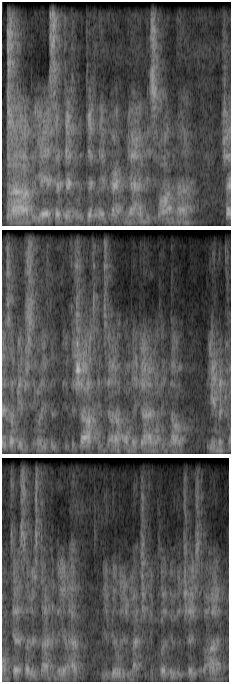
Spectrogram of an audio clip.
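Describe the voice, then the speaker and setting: A man's voice: lowish voice, fairly even intonation. A man hosting a casual sports chat, laid-back and fond of saying mate. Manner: quick, laid-back, says mate a lot. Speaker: sports podcast host. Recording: roomy, distant mic, faint noise.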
